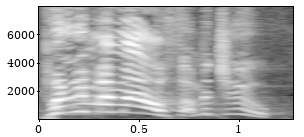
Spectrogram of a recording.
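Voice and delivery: high, loud comic plea; scared yell. Acted. Comic scared of pregnancy, acting a panicked plea. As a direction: plead in hammed-up panic. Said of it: "I'm scared".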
